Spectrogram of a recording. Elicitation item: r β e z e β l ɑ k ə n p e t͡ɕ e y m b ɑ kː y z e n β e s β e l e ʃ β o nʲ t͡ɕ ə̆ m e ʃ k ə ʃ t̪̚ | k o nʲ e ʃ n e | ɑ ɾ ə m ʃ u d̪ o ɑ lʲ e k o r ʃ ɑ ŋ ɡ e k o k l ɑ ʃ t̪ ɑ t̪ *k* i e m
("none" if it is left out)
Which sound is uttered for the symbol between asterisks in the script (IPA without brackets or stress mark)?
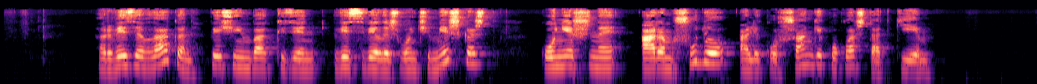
k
